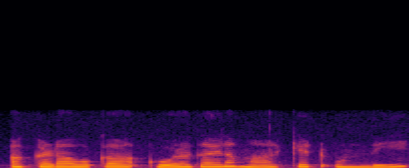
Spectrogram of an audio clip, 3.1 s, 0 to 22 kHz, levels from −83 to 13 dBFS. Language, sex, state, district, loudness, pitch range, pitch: Telugu, female, Telangana, Hyderabad, -15 LUFS, 215-240 Hz, 220 Hz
